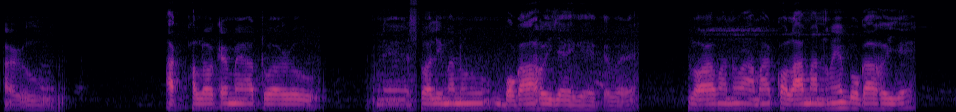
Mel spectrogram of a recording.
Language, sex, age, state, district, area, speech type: Assamese, male, 30-45, Assam, Biswanath, rural, spontaneous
